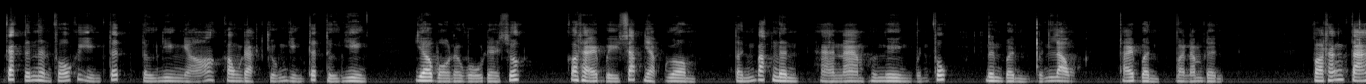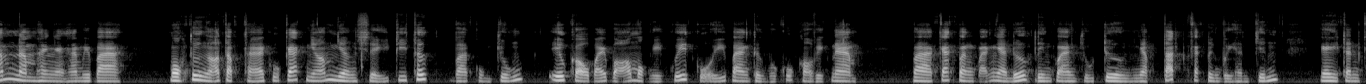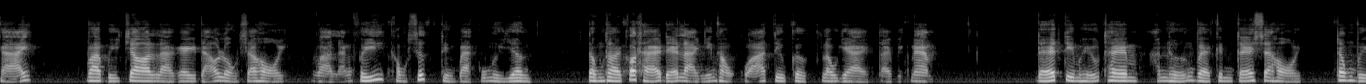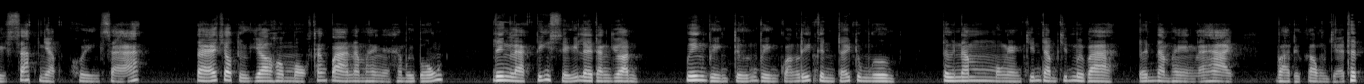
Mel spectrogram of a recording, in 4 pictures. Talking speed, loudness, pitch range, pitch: 210 wpm, -22 LUFS, 145-170 Hz, 155 Hz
